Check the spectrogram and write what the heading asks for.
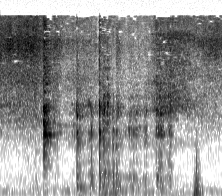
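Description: Handling noise of a hand rummaging in a wooden telescope case: a few light clicks, knocks and rustles, spread through the two seconds.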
